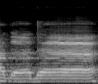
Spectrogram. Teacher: यहाँ पर या मद्दा है और यहाँ पर 2 ज़बर है तो 1 ज़बर के साथ अलिफ पढ़ेंगे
